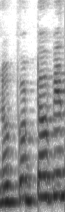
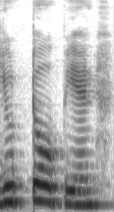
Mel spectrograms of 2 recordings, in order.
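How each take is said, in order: First: The word begins with a plain oo vowel. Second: The word begins with a y glide, like you. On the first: The speaker calls it wrong. "ഉട്ടോപ്യൻ എന്ന് വെച്ചാൽ അപ്പോൾ ഉത്തരം തെറ്റിയിട്ടാ" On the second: The speaker calls it right. "ശരിക്കും യുട്ടോപ്യൻ എന്നാണ്. അപ്പോൾ യു ആണ് തുടക്കത്തിൽ"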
